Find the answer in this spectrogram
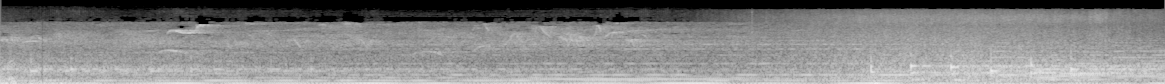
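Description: Background music with a steady, repeating bass line, with small birds chirping over it through the first few seconds. A brief burst of noise right at the start.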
